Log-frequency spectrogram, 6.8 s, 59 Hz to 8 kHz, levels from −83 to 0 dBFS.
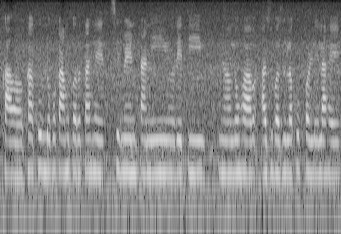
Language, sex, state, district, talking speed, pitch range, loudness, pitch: Marathi, female, Maharashtra, Gondia, 140 wpm, 210-220 Hz, -17 LUFS, 215 Hz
